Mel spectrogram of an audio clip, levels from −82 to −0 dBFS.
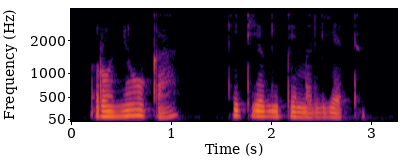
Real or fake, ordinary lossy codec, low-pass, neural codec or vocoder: real; none; 3.6 kHz; none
